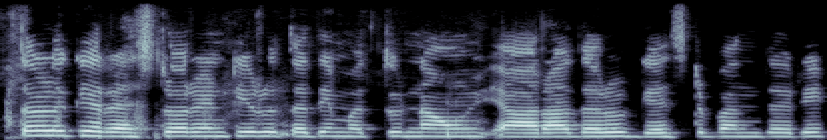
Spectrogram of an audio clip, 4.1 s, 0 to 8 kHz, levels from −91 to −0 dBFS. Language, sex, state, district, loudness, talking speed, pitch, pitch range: Kannada, female, Karnataka, Bijapur, -16 LUFS, 115 wpm, 225 Hz, 220-235 Hz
